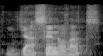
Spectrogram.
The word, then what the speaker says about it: Jasenovac: Si lo ves escrito en alfabeto latino, parece que dice Jasenovac, pero la pronunciación es Jasenovac.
